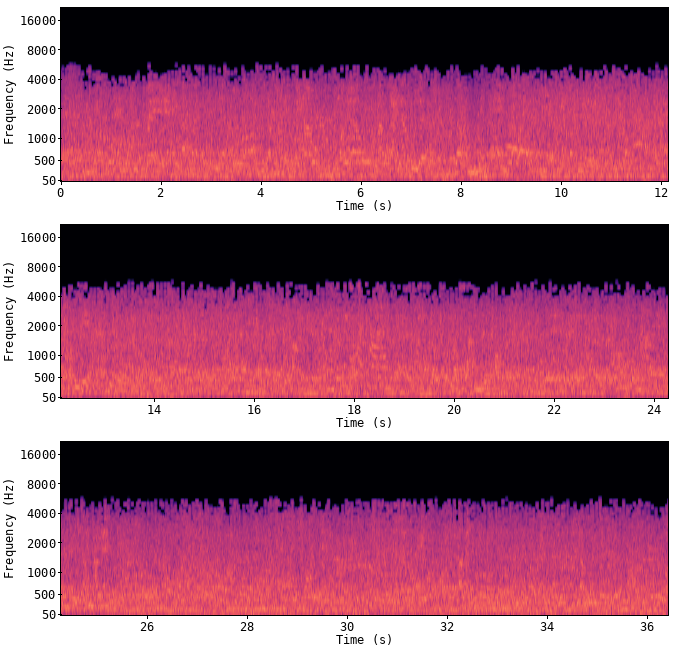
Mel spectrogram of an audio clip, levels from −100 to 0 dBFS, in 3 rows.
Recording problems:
distortion; heavy; 6 dB below the speech
garbled, watery; badly; nothing above 5.5 kHz
room echo; slight; dies away in 0.3 s
off-mic speech; somewhat distant
murmuring crowd; very loud; throughout; 2 dB above the speech

